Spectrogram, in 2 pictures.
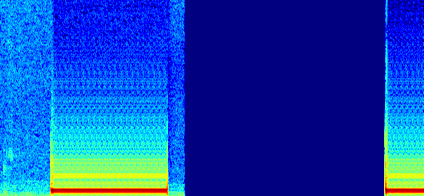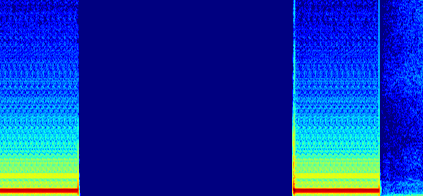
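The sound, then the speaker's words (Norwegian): A telephone ringing tone during a call to Svein Tindberg: three long, steady, buzzy mid-pitched beeps, each just over a second, separated by roughly two-second silences, with no one talking. “Jeg har nummeret hans, så jeg lurer på om vi skal bare spenne i denne stålvaieren og ringe han.”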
